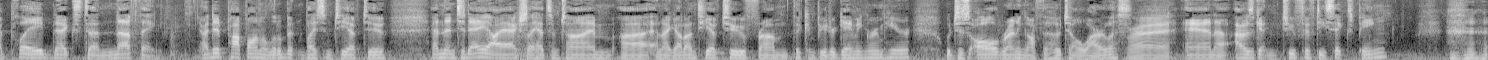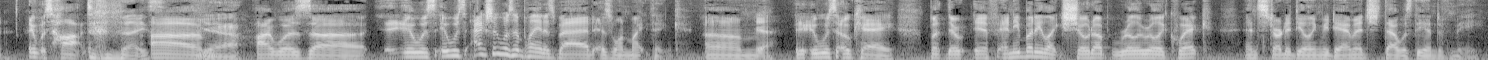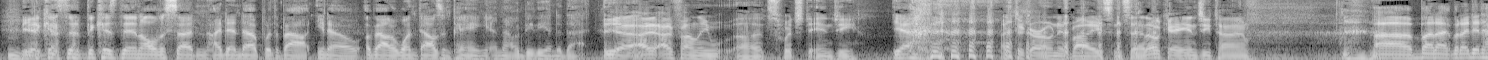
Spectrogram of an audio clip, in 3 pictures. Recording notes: We had a blast and managed to record a CP episode right in the middle of the convention floor. Podcasting live from Play On Con in Birmingham Alabama over the 4th of July weekend. We had a blast and managed to record a CP episode right in the middle of the convention floor.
